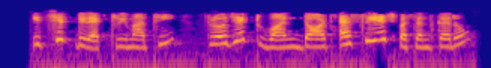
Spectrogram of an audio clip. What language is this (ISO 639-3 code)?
guj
